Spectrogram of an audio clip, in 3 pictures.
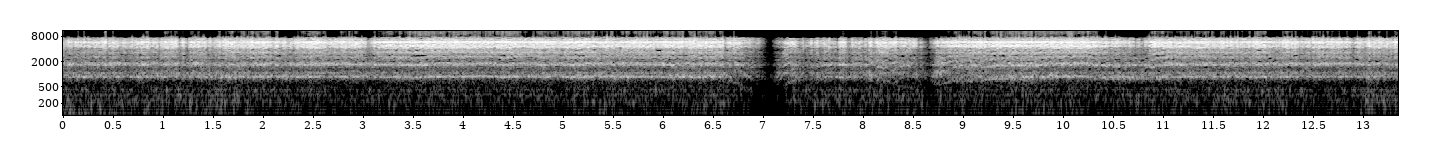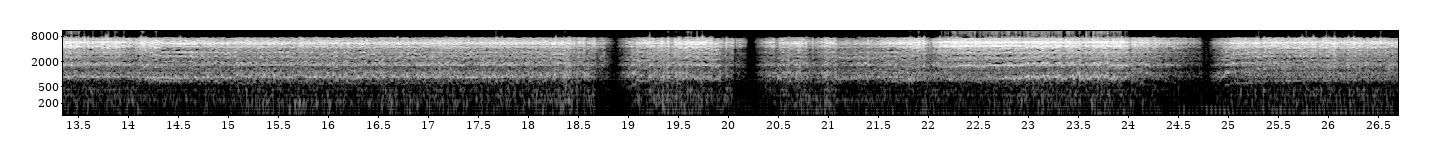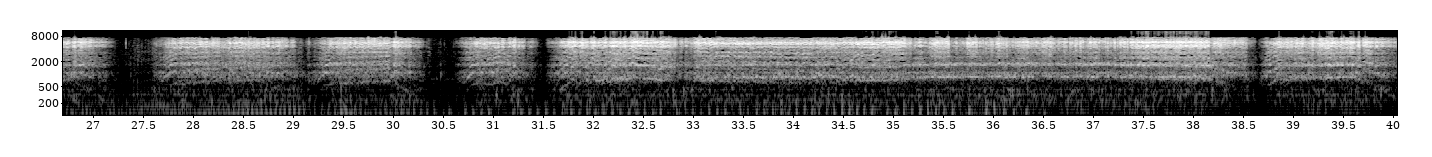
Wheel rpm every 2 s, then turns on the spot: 230, 230, 230, 170, 140, 220, 230, 200, 190, 140, 150, 190, 100, 120, 130, 80, 180, 210, 220, 140.
none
